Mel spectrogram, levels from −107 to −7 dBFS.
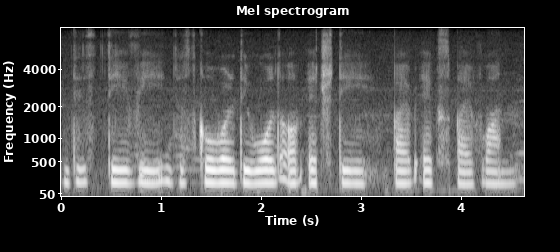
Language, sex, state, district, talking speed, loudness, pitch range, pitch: Hindi, female, Arunachal Pradesh, Papum Pare, 155 wpm, -18 LUFS, 175-185 Hz, 180 Hz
